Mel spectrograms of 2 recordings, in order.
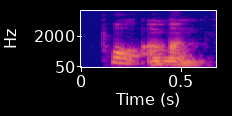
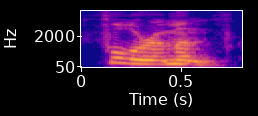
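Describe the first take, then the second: First: The words are said carefully and kept apart. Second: The words flow together with a linking r. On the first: It sounds very posh. "very careful R P ... perceived often as very posh English" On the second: It is the easy everyday way. "most of us will say for a month for ease of pronunciation"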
